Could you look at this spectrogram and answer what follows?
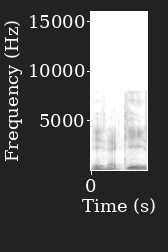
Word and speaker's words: energi: Almost every time you have a word that ends with I, like terapi, bageri, slagteri, fyrværkeri, energi, synergi, there's hundreds of those. You put the stress on the I.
